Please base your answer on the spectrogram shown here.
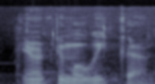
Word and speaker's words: Tenochtitlan: You know, every word, all the words are, they take the accent sound and the second to the last syllable. Like Mexica, Azteca, Mazatzin, Tenochtitlan, Totatzin.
